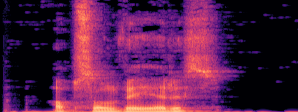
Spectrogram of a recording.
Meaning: passive of absolvere
- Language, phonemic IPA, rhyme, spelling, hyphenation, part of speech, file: Norwegian Bokmål, /absɔlˈʋeːrəs/, -əs, absolveres, ab‧sol‧ver‧es, verb, NB - Pronunciation of Norwegian Bokmål «absolveres».ogg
